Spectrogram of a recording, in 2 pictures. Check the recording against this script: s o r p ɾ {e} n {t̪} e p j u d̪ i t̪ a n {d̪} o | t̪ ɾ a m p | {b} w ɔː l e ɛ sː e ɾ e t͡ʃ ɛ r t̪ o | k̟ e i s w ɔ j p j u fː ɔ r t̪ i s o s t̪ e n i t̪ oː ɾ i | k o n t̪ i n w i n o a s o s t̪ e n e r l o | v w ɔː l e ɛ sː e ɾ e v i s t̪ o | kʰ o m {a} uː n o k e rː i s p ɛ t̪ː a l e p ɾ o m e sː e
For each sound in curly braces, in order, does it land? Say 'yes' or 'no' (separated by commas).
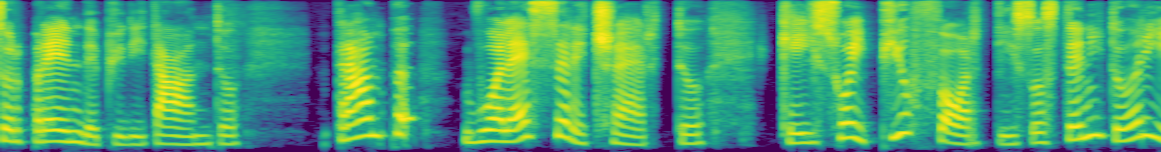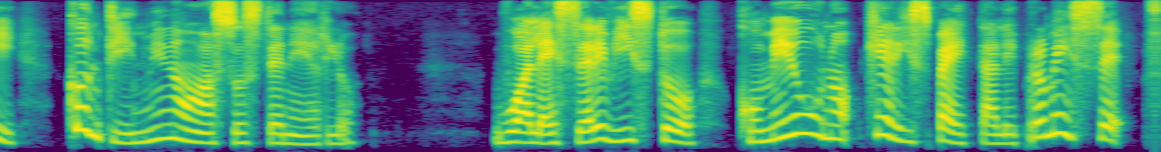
no, no, no, no, no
